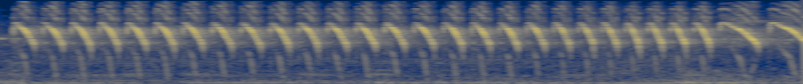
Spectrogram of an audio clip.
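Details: Canary trill for tutoring: a steady fast roll of bright downward-sweeping notes, about six per second, throughout.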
